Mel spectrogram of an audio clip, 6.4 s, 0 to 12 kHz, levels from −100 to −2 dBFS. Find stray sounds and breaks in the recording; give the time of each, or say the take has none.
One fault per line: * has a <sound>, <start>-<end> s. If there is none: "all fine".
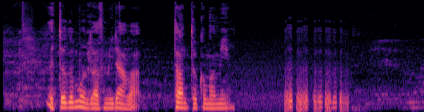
* has a laugh, 4.3-5.2 s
